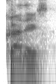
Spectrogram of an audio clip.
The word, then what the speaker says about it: Crouthers: Crowthers, close.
